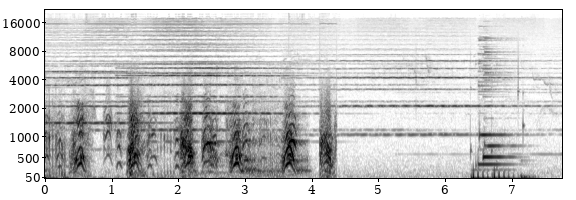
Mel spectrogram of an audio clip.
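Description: Dogs bark in the Broken Sword video game, a run of loud close barks and yelps over about four seconds, then a quiet pause and a short musical sting.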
